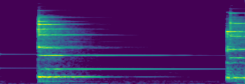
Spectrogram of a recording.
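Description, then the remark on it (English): Bright, bell-like glockenspiel notes chime, layered into a piece of music to create a melody: one struck tone rings out and slowly fades for a couple of seconds before a second note strikes near the end, with no voices. “So I layered in some glockenspiel that creates a melody for this section.”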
